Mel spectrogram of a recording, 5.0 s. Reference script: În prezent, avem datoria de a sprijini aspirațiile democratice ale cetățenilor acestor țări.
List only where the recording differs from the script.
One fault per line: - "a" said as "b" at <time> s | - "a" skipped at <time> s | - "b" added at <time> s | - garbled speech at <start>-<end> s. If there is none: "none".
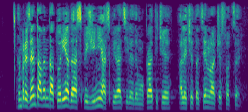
none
